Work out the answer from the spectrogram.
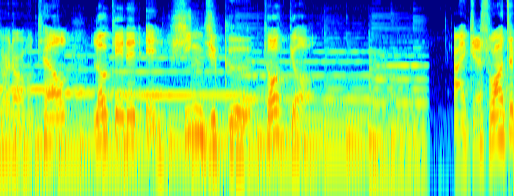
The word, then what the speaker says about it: Shinjuku: our hotel located in Shinjuku Tokyo I just want to make this clear it's pronounced Shinjuku if I hear anybody name it Shinjuku or anything along the lines of that I will personally hunt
